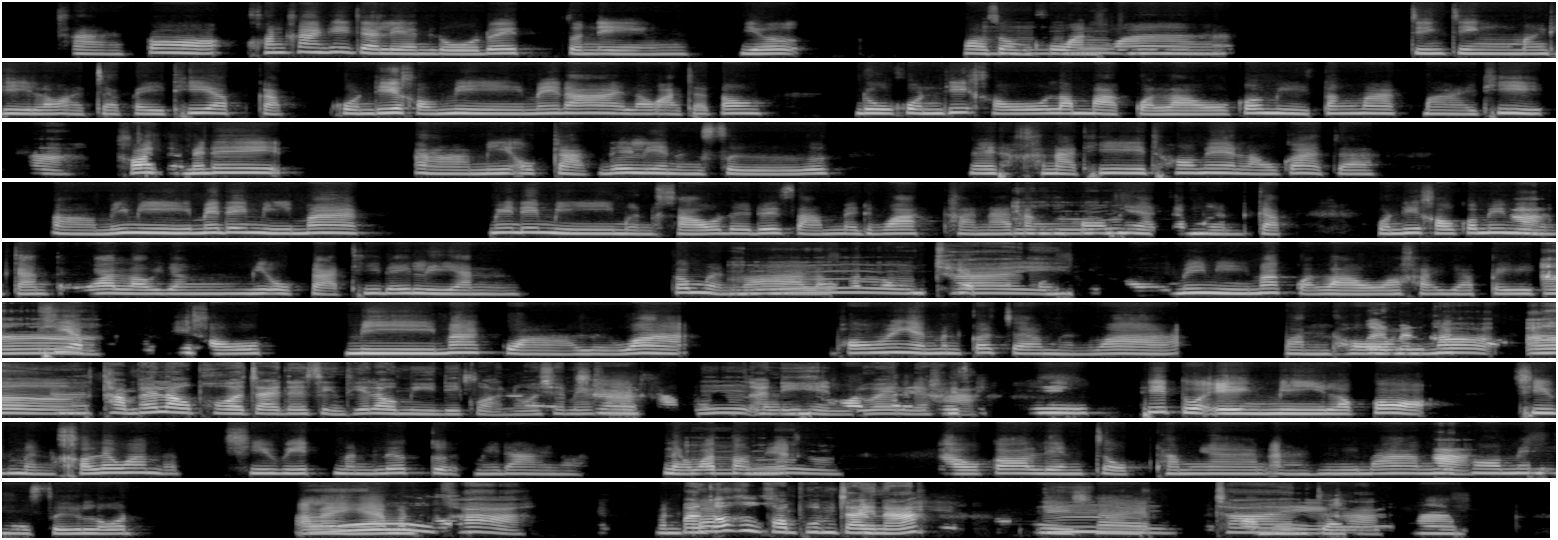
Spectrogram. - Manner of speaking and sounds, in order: none
- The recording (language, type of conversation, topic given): Thai, podcast, ช่วงเวลาไหนที่ทำให้คุณรู้สึกว่าครอบครัวอบอุ่นที่สุด?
